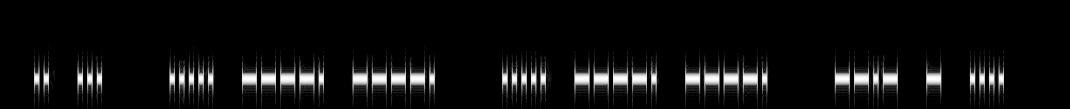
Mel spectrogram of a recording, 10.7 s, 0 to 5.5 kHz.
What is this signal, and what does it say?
Morse code, heard as a keyed tone, about 25 wpm, spaced as for 18 wpm, 590 Hz. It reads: IS 599 599 QTH
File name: qso216b 18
